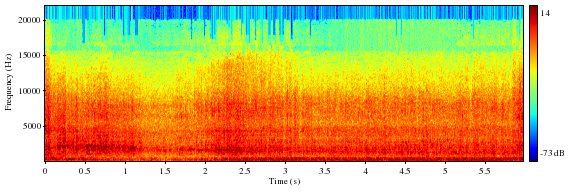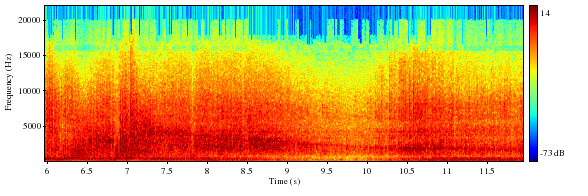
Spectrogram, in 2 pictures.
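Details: Nissan S15 after fixing its problem: starts cleanly, settles to an even idle, revs rise and fall smoothly without misfire; owner hears a couple of exhaust leaks under the car; earlier heavy smoke now mostly gone.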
